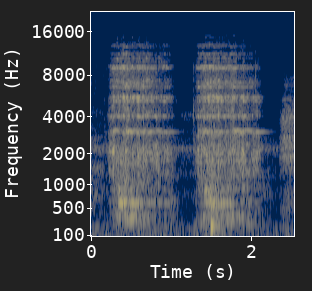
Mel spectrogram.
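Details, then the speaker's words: Old A/C compressor removed from a 2001 Ford F250 6.8L V10 gasoline truck, spun by hand: raspy, squeaky whir from a worn bearing, fading as each spin slows; clutch pack also loose, system not cooling. "And this is what was happening. You can probably hear this. You can kind of hear the bearing squeech in there."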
